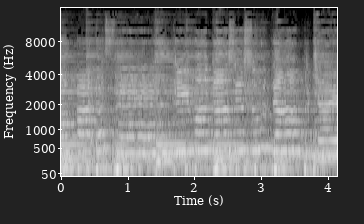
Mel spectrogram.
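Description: A woman singing into a microphone over amplified instrumental accompaniment, with a regular low beat under the melody.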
